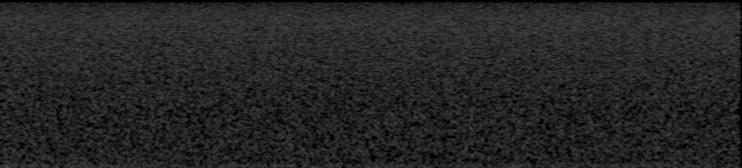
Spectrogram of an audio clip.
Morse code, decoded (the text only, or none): none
